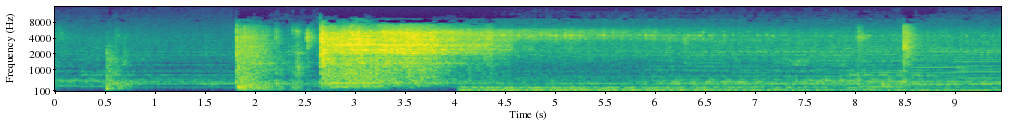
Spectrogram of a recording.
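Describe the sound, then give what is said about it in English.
A car engine starts after a few sharp thumps and door-like slams, then settles into a steady, low, humming idle that runs to the end with no talking. “Start the motor.”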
